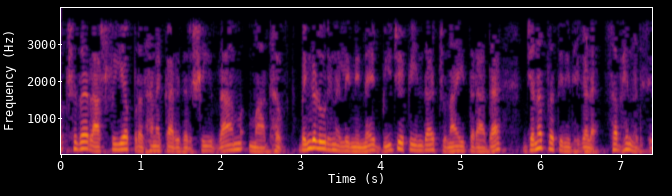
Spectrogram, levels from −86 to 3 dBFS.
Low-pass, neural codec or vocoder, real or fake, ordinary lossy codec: 3.6 kHz; none; real; none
